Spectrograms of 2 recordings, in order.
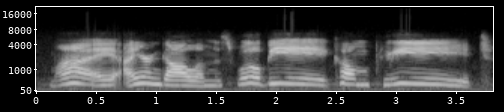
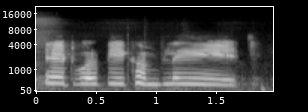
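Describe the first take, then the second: First: Slow grand proclamation; dramatic announcement. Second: Slow gloating villain line; evil villain. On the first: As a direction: announce it like a proud creator. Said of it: "Just need a mwahahaha". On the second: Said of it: "That's actually how it sounded in my head". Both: Acted.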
